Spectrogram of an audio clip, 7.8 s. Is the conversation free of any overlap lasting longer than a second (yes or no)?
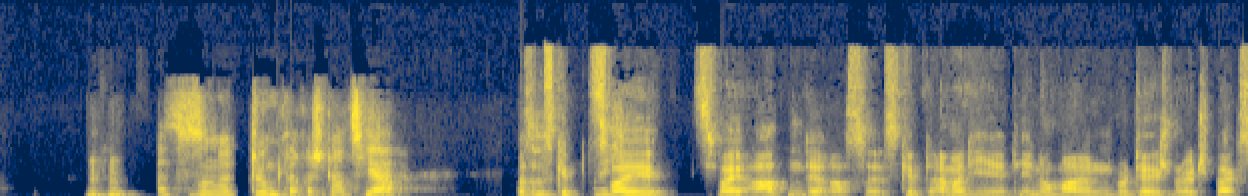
yes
